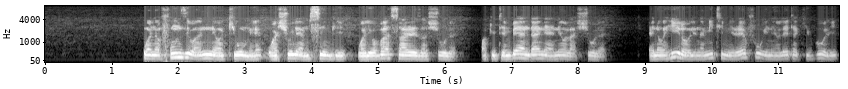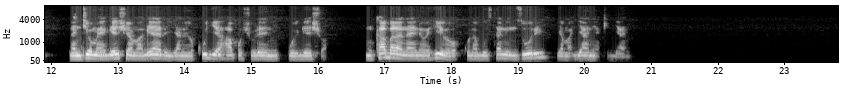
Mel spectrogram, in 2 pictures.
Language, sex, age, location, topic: Swahili, male, 25-35, Dar es Salaam, education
